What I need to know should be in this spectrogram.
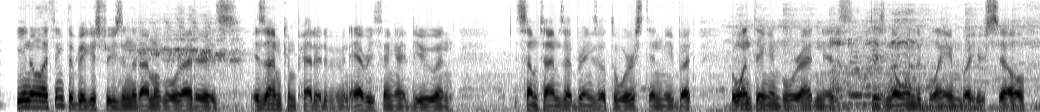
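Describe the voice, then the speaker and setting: Speaking at a very fast pace, a man with a western Canadian accent uses a very deep, low pitch, very even loudness and fairly even intonation. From Alberta, Canada. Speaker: professional bull rider. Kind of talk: interview.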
